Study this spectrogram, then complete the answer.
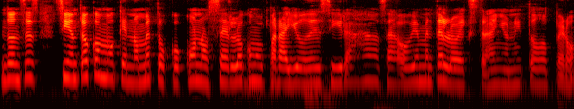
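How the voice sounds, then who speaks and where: A woman speaks at a fairly quick pace with hardly any pauses, in an unremarkable speaking voice. Her pitch is fairly high and her intonation fairly even. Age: 30s. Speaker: small business owner and mother. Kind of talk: interview.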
